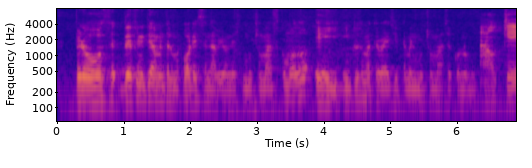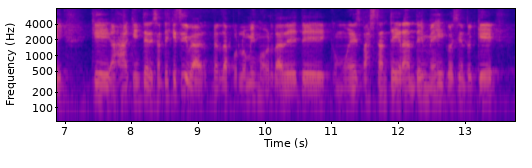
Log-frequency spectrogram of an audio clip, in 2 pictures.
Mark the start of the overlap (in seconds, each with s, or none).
none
